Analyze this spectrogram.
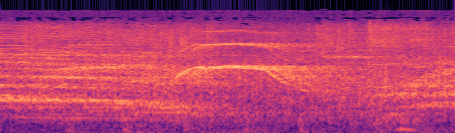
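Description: A large crowd screams and cheers continuously, loud and dense, with a shrill rising-and-falling shriek cutting above the roar midway through.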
